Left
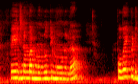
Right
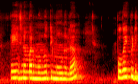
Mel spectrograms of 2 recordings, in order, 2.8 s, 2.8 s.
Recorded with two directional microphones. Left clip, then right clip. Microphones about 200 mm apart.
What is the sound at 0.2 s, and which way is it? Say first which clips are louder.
A woman's voice: right 3 dB; 20° right (ahead or behind).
